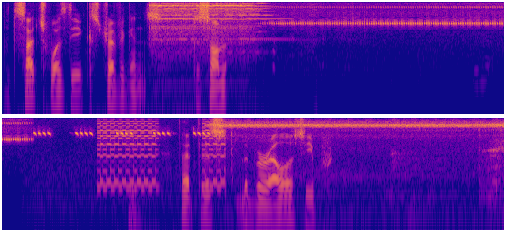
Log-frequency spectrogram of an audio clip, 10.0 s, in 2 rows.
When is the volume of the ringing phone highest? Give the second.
6 s.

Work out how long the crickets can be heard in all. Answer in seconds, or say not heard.
7 s.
